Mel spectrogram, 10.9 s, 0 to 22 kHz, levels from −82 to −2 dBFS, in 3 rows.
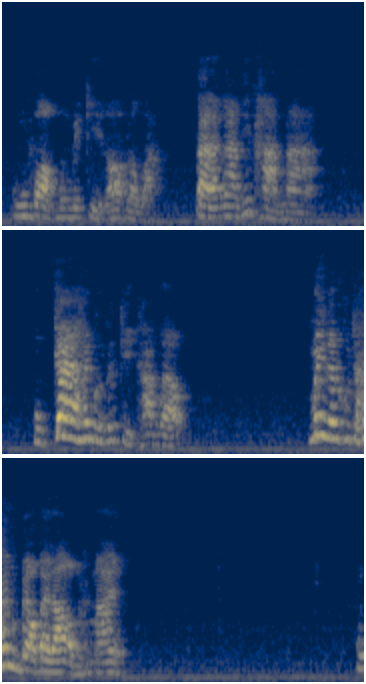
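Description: A speech recording with nothing technically wrong to report anywhere in it.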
